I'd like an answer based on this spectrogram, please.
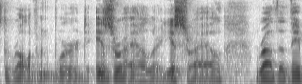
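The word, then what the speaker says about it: ישראל: The salient portion reads, quote, UPKers and proponents of Lashon Kodash claim that this word is pronounced Yashra'Allah. And then I show various renderings. The pointing in the Masoretic text implies Yisrael.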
